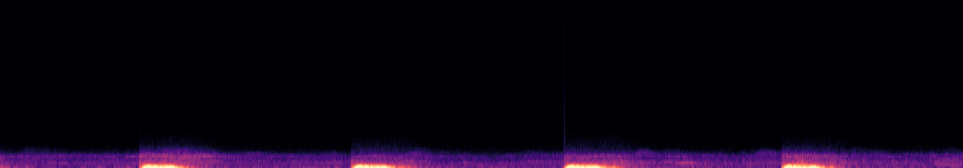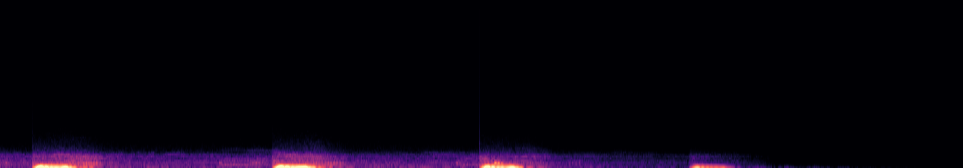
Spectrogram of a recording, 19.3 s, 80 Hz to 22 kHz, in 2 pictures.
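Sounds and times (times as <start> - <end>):
male long-eared owl calling a deep short hoot: 0.0 - 15.3, 16.6 - 17.0.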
